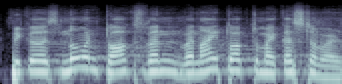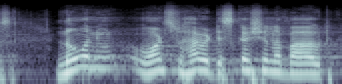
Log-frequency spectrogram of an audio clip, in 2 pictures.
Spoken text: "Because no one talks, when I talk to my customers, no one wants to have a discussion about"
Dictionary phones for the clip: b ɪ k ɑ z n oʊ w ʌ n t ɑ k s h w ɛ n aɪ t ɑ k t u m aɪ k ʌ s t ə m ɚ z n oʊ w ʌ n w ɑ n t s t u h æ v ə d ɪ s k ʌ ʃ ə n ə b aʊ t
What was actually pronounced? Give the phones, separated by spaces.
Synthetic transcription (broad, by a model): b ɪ k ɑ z n oʊ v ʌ n t ɑ k s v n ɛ n aɪ t ɑ k t u m aɪ k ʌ s t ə m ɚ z n oʊ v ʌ n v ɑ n t s t u h æ v ə d ɪ s k ʌ ʃ ə n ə b aʊ t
